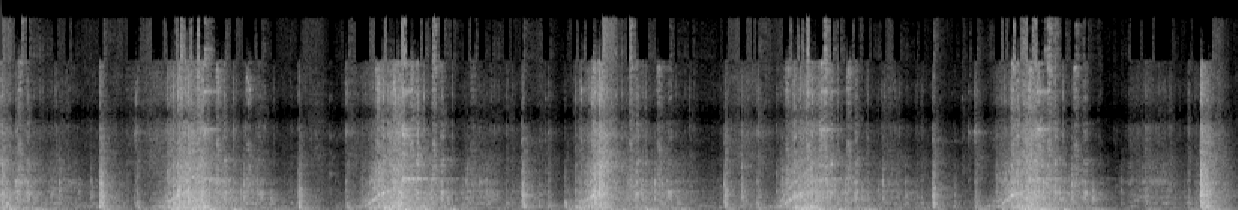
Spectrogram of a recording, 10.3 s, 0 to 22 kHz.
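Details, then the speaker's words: Older MTD Yard Machines snow blower with Tecumseh 5 hp engine, oil full, fuel on, full choke, primed: repeated pull-cord cranking about every two seconds but it never fires. Spark confirmed, so carburetor fuel-delivery fault. "all right we got spark that's good so we have something Carberry related going on"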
